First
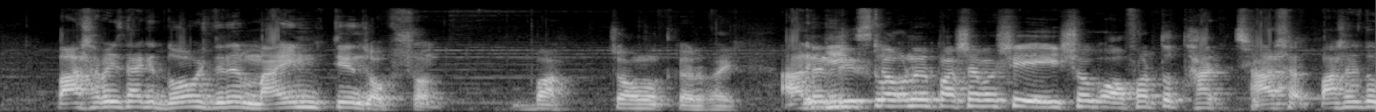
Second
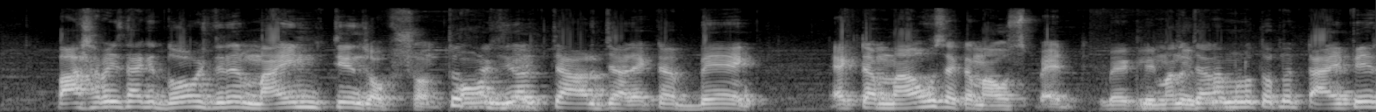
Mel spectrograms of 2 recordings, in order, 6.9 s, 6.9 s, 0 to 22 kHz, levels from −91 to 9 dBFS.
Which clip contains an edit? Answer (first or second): second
